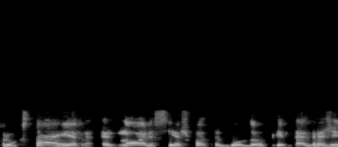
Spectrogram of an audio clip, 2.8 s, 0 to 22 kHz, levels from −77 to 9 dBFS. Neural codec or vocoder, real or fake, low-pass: none; real; 5.4 kHz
